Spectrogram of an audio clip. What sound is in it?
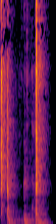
Sound effects > Objects / House appliances
DOORGate-Samsung Galaxy Smartphone, CU Pet, Open Nicholas Judy TDC
A pet gate opening.
foley, gate, open, pet, Phone-recording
